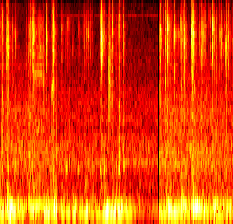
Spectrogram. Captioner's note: types fast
